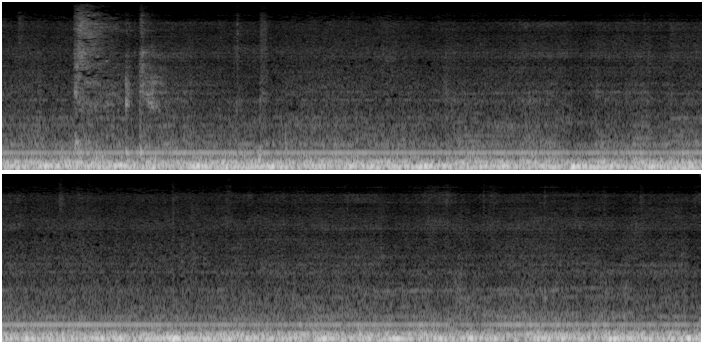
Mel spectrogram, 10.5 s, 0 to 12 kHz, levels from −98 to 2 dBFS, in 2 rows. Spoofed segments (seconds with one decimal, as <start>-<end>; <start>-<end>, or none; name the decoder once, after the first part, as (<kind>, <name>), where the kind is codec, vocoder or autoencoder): 0.9-2.0 (codec, SNAC); 3.3-5.4; 6.9-10.5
